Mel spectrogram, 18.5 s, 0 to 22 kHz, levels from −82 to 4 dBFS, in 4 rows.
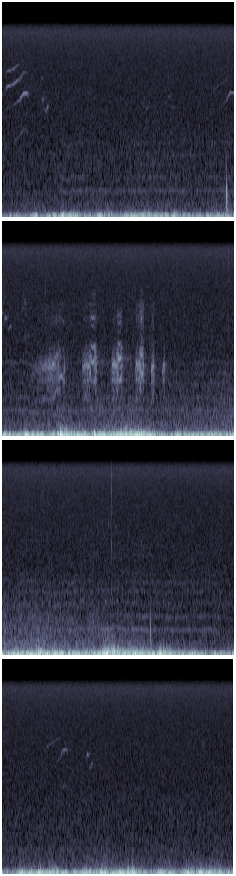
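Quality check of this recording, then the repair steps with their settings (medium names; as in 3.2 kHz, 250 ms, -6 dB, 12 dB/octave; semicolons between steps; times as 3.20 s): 3.22 s: pop -15 dBFS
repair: de-click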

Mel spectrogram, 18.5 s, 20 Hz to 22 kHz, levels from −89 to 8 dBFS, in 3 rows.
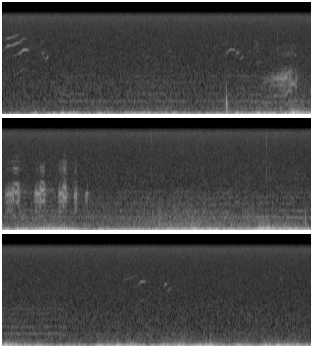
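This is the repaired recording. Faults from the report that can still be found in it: nothing left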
